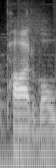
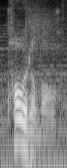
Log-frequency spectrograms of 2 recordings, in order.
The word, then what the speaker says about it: potable: to the need for potable water or portable water as it's actually should be pronounced.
